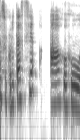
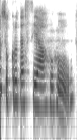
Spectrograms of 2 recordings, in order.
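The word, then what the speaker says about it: ಸುಕೃತಸ್ಯಾಹುಃ: ಕರ್ಮಣ ಸುಕೃತಸ್ಯಹು ಕರ್ಮಣಹ ಸುಕೃತಸ್ಯಹು ಬಿಡಿಸಿದಾಗ ಸುಕೃತಸ್ಯ ಆಹುಹು ಅಂತ ಹೇಳಿ ಅಲ್ಲಿ ಅವಗ್ರಹ ಇದೆ ಹಿಂದಿನ ಪದಕ್ಕೆ ಆ ಸ್ವರ ಕೂಡಿದೆ ಹಾಗಾಗಿ ಆಹುಹು ಅಂತ ಬರುತ್ತೆ ಕೇವಲ ಗೊತ್ತಿರಲಿ ಬಟ್ ನೀವು ಓದಬೇಕಾಗಿರೋದು ಸುಕೃತಸ್ಯ ಆಹುಹು ಹುಹು ಹೂ ವಿಸರ್ಗ ನೋಡಿ ಅಲ್ಲಿ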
